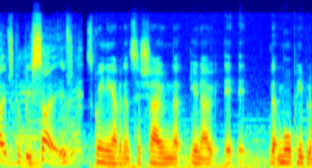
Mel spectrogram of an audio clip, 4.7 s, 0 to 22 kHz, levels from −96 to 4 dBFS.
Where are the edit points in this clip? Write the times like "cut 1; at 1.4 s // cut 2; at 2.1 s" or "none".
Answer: cut 1; at 1.3 s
